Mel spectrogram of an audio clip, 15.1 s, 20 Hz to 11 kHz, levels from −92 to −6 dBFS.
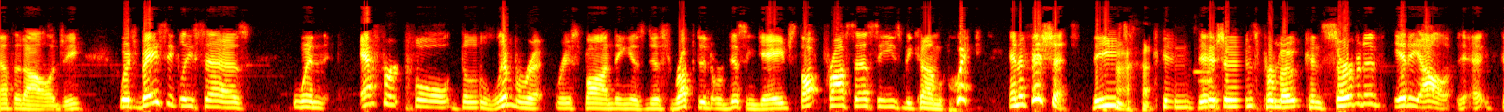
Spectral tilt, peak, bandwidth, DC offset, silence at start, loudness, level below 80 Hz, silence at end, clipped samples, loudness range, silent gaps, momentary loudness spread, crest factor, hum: -6.5 dB/octave; 0 dBFS; 9.2 kHz; under 0.1%; 0 s; -14 LUFS; -54 dBFS; 0.15 s; 0.5%; 4 LU; none; 10 LU; 14 dB; none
